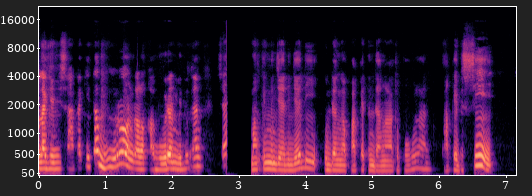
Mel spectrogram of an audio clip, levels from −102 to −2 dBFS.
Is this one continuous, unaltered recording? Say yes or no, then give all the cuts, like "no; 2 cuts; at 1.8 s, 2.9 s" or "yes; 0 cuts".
no; 1 cut; at 2.9 s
